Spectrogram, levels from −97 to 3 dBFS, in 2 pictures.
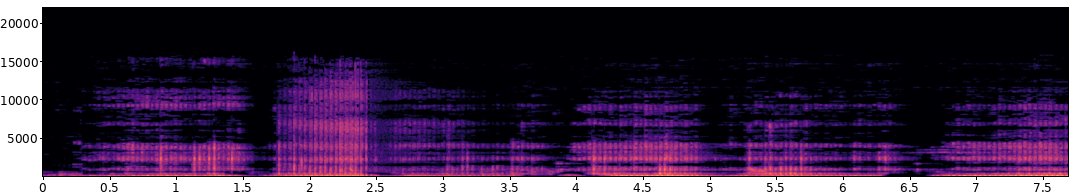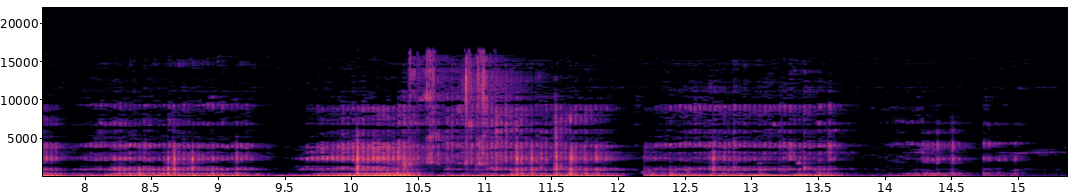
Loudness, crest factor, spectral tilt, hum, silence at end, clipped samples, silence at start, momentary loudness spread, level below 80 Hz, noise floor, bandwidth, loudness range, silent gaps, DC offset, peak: -29 LUFS; 22 dB; -5.5 dB/octave; none; 0.55 s; under 0.1%; 0.1 s; 18 LU; -26 dBFS; -55 dBFS; 15.5 kHz; 3 LU; none; under 0.1%; -4 dBFS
